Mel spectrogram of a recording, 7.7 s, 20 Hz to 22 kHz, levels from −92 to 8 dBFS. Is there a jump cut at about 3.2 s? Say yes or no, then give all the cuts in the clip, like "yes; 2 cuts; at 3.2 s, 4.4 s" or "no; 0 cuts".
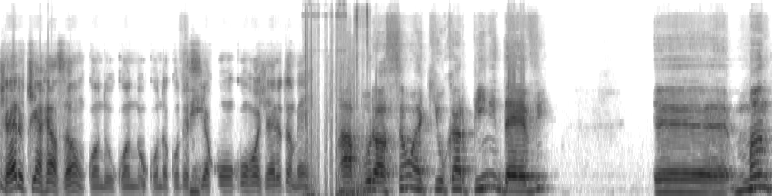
yes; 1 cut; at 3.2 s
